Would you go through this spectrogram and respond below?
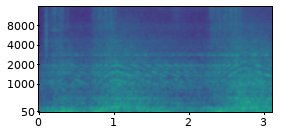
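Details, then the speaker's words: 1987 Chevrolet Monte Carlo SS V8, one-owner car parked 20-25 years, likely stock exhaust with factory catalytic converter; deep, even rumble rising and falling smoothly with throttle, no knocks or misses; engine sounds healthy. "It sounds healthy."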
